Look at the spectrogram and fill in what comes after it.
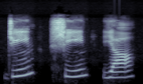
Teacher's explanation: چلیے یہ ہے جیم، جیم کسے کہتے ہیں، جیم وسط زبان اور بالمقابل اوپر کا تالو، یاد رکھیے آسان زبان میں زبان کا بیچ کا حصہ، یہ زبان بالکل زبان، اور بالمقابل اوپر کا تالو، زبان کا درمیانی حصہ اور اوپر کا تالو مل کر جیم ادا ہوتا ہے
